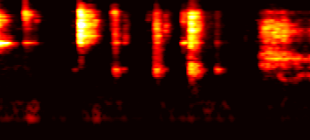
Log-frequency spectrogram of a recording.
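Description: A plastic bag crinkling as vanilla sugar is squeezed and shaken out of it into a bowl of brown sugar: a run of short, crisp crackles, about seven in two seconds.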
